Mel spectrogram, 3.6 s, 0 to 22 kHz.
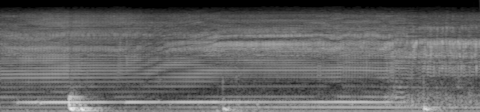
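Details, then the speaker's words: Electric fuel pump on Cummins-powered Snap-on truck unrun for 10 years, bench-fed 12 volts: steady buzz with thin whine but pulls no fuel from tank, only gravity feed; replaced with new pump. Fuel pump runs but does not draw fuel. "So the fuel pump's running. And like, it should be pulling, I mean, it's literally coming out of that tank. It should be pulling fuel right now, and it is not."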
